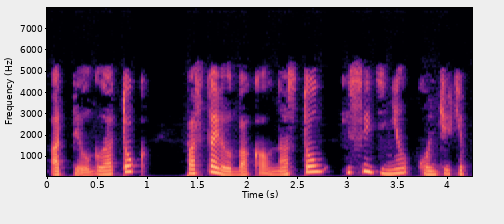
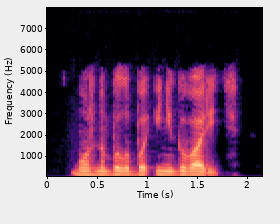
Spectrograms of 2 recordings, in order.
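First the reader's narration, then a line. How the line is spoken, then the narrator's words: Snort. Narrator (Russian): не удержался и фыркнул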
